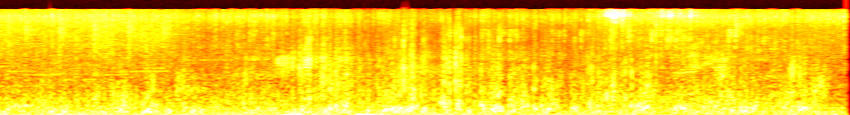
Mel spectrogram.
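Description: Wind buffeting the phone's microphone on a moving motorcycle, a loud, steady low rumble mixed with the ride's engine and road noise.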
